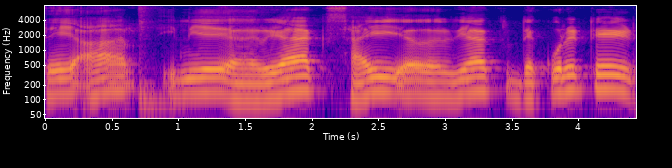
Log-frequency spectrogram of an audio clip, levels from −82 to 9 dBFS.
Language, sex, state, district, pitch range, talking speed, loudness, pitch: English, male, Odisha, Malkangiri, 115-150 Hz, 70 wpm, -18 LUFS, 135 Hz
